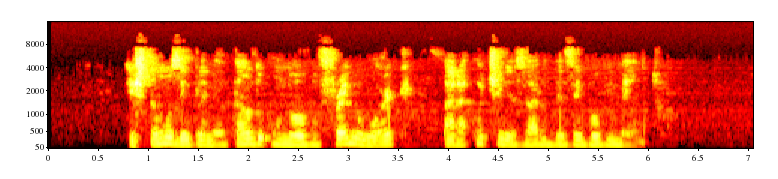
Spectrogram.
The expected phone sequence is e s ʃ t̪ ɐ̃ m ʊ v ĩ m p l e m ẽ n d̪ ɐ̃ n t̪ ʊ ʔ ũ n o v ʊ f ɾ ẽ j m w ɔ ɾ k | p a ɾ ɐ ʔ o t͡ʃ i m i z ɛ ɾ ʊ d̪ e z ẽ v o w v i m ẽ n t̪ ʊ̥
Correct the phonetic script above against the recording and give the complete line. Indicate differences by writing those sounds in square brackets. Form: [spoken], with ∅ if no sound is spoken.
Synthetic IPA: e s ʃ t̪ ɐ̃ m ʊ [z] ĩ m p l e m ẽ n [t̪] ɐ̃ n [d̪] ʊ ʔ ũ n o v ʊ f ɾ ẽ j m w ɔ ɾ k | p a ɾ ɐ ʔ o t͡ʃ i m i z [a] ɾ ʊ d̪ e z ẽ v o w v i m ẽ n t̪ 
